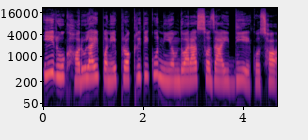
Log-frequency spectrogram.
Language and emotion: Nepali, neutral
